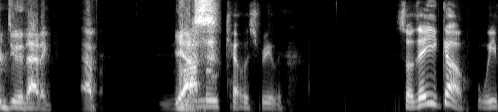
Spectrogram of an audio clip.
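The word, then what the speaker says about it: Mamukelashvili: way I have it written down in 3 syllables here is Mala Kelishvili. It might be close, it might be wrong, but Mala Kelishvili. Was that right or wrong, Tony? Come on, Mia. Mamu Kelishvili.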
